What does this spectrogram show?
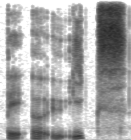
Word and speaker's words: peux: Okay, P-E-U-X. Okay, don't pronounce the final X.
